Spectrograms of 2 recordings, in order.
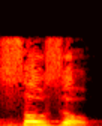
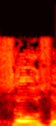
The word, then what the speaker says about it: sozo: in the past it's about the Greek word Soo uh if you want to spell it down write it down in English you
